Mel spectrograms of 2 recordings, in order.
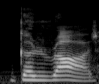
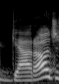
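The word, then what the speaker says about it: garage: सबसे पहला है गराज। हम इसे गैराज नहीं कहते।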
